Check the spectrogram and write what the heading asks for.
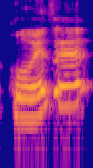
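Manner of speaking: high, loud call through a door. Pretend. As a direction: yell it to whoever is outside. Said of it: "I call out".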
